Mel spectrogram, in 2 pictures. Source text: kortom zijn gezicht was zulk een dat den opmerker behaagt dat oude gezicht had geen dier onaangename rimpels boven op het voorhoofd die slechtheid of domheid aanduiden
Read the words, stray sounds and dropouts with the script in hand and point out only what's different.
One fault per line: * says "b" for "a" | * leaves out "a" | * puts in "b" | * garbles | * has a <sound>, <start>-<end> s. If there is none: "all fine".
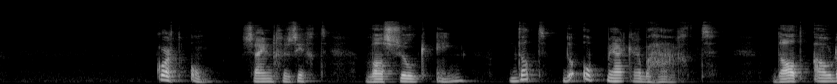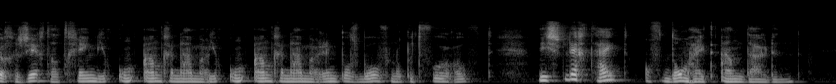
* puts in "dier onaangename"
